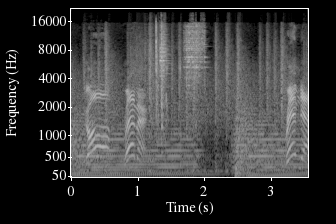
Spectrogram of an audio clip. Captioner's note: metal clashing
